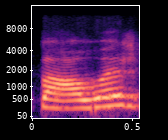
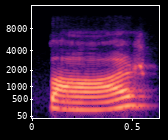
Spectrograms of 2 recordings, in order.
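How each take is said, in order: First: The word has two clear syllables, pow-er. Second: The word is shortened to one syllable, like 'par'. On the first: "power is American English" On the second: "par is British English"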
